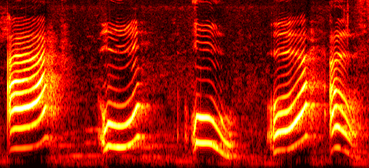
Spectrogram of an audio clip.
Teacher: जिन स्वरों के उच्चारण में जीभ के पीछे का हिस्सा उठता है। पश्च स्वर कहलाता है।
